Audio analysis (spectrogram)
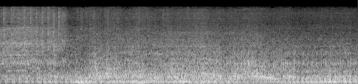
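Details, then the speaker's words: Honda Beat carburetor scooter after repair of starter that only clicked "tek tek" (starter wiring rerouted): catches quickly on repeated starts and revs up smoothly with no starter clicking; starting and running normal. "Mau berapa kali juga enak. Nah. Oh bakalan ada yang luka, mau 10 kali 100 kali dah nyala lagi loh. Oh. Normal udah ini."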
